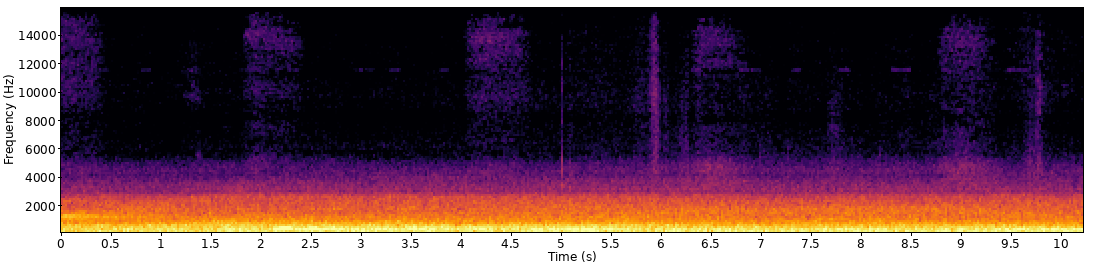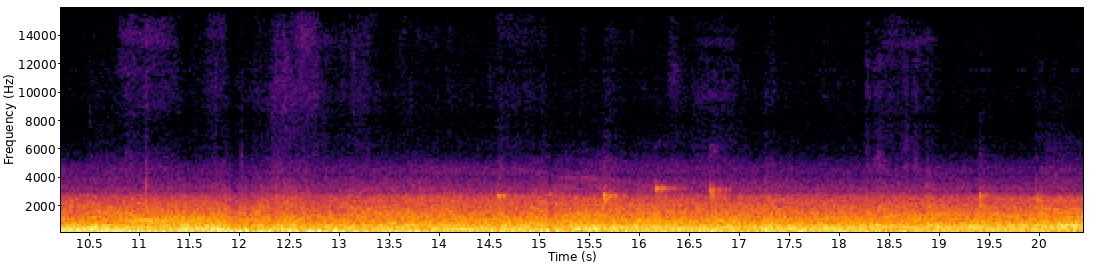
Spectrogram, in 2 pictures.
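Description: Steady rumble of trains running through an elevated railway station, with constant city background noise and a faint low hum now and then.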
